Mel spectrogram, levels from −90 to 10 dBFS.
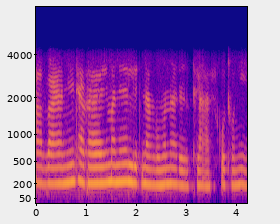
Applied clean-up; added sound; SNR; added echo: none; none; none; none.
